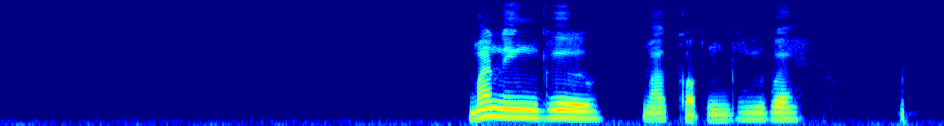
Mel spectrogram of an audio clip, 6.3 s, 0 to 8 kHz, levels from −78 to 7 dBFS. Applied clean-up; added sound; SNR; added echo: neural diffusion model UNIVERSE++.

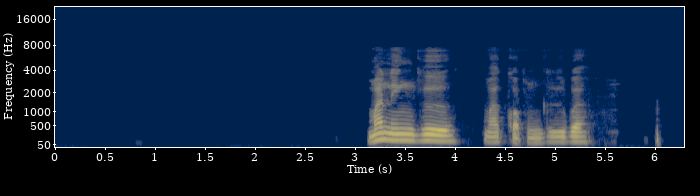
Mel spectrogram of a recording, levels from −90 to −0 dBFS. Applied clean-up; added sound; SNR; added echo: neural mask model Resemble Enhance denoiser.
